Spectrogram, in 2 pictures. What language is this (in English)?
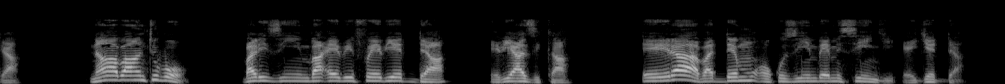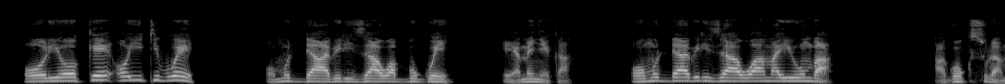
Ganda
